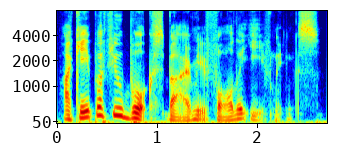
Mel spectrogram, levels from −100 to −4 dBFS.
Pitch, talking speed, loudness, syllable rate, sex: 120 Hz, 220 wpm, -19 LUFS, 4.8 syllables/s, male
